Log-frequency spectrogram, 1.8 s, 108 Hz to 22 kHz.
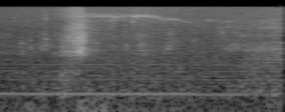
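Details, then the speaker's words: Budget 70€ PC custom water-cooling loop (5950X, RTX 3070), pump reduced to 60 speed: faint steady low hum at even pitch under soft hiss; still decent flow and pump still audible, bubbles in reservoir. "the flow rate of the pump is is not even bad i mean you can hear some noise maybe it's possible to reduce the fan speed or the pump speed maybe but yeah the pump power that's quite impressive"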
